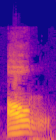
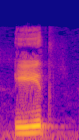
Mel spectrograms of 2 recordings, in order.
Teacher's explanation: جب میں نے اور کہا تو را کو موٹا کیا، ایر کہا تو را کو باریک کیا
